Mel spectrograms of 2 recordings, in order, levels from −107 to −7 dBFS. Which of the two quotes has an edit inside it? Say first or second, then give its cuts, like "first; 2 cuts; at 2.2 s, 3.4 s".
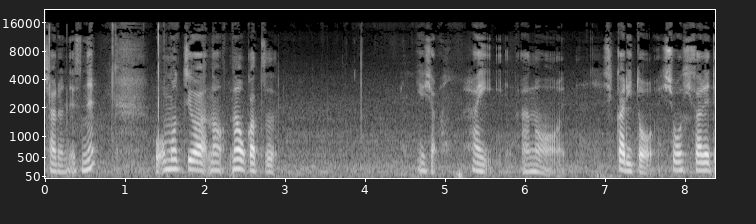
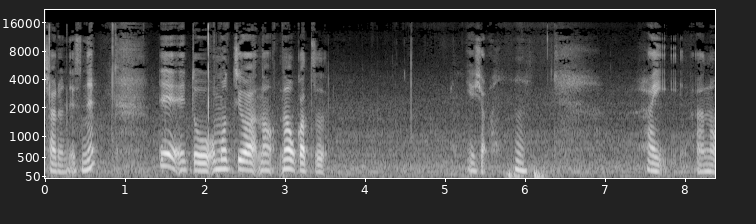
first; 2 cuts; at 1.4 s, 5.2 s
